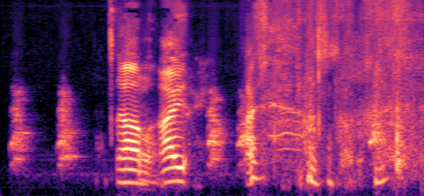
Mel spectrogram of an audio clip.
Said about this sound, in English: Oh man, we got some dogs barking in the back. Who is that? Dude, it's Chewy. He's such an annoying dog.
